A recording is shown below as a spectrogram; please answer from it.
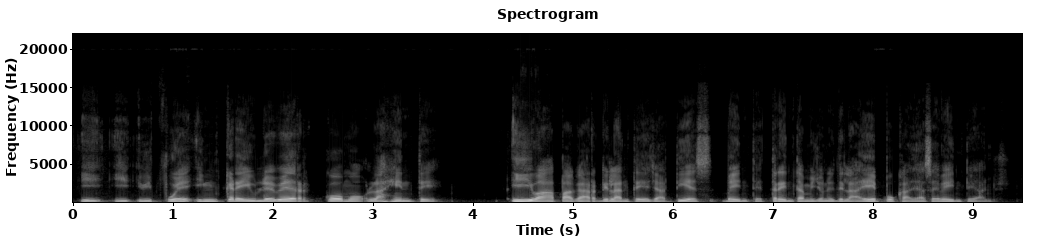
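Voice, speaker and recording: A middle-aged journalist tells long anecdotes in a relaxed interview, circling back and restarting his phrases as he goes. His voice sits at an ordinary male pitch. The recording is dry and close. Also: measured pace, no room sound. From Colombia. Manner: anecdotal, restarts phrases, animated when recounting. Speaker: journalist guest. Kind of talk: casual storytelling interview.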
